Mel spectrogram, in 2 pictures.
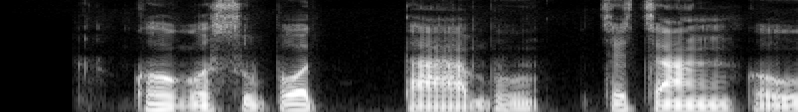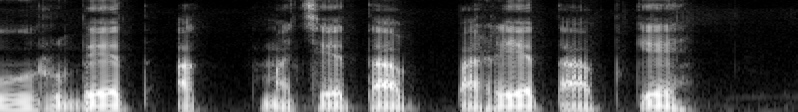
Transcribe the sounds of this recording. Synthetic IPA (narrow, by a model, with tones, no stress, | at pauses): ko˦ɡo˨supo˦t̪ː | abu˦ | t͡ʃe˦t͡ʃaŋko̰˨u˦ɾubɛt̪a˨k̚ | ma˨t͡ʃe˨t̪apːa̰˨ɾet̪a̰pke˦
